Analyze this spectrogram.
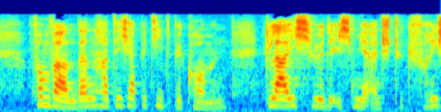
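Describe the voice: What you hear is plain reading aloud.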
